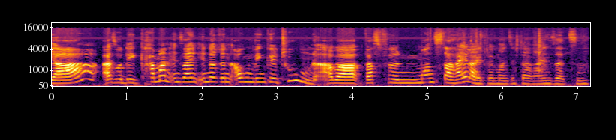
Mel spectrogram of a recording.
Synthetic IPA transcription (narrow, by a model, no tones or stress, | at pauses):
jaːʔalzodeːnkʰanmanɪnzaɪnənʔɪnəʁənʔa̰ʊɡŋ̩vɪŋkl̩tʰuːnʔa̰ːbɐvasfyːɐnmɔnstɐɦaɪlaɪtv̥ɛlmanzɪçd̥aːʁaɪnzɛt͡sn̩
